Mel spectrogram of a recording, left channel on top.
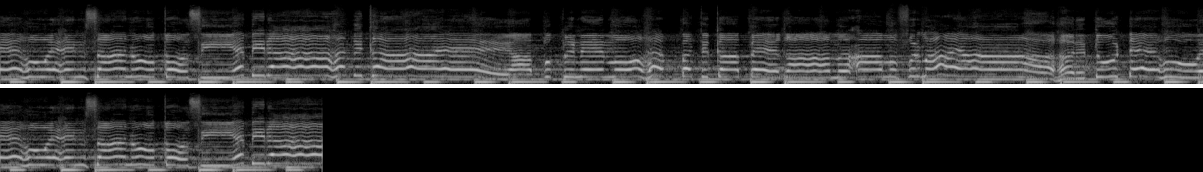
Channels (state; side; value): drops out; right; at 3.2 s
